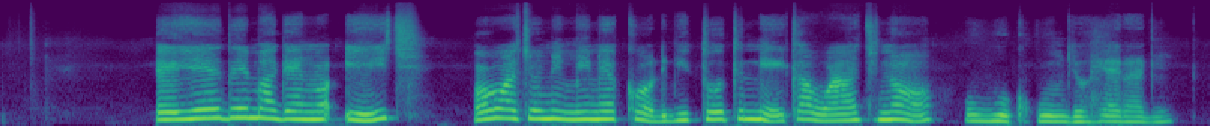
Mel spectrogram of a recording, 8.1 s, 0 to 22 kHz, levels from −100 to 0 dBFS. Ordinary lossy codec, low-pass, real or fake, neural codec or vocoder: none; 19.8 kHz; fake; codec, 44.1 kHz, 2.6 kbps, DAC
